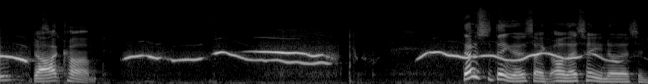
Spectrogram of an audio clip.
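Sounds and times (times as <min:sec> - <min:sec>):
person whistling a falling-bomb imitation: 0:00.0 - 0:00.4, 0:01.2 - 0:03.5, 0:04.2 - 0:06.2
speech: 0:00.4 - 0:01.1, 0:04.6 - 0:06.4.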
